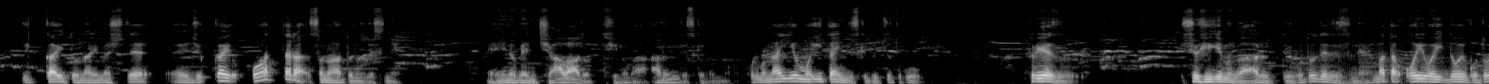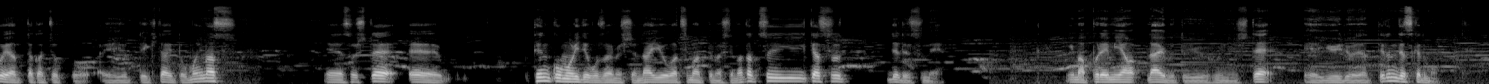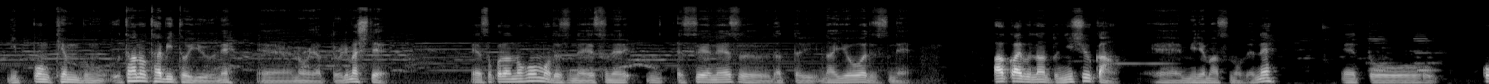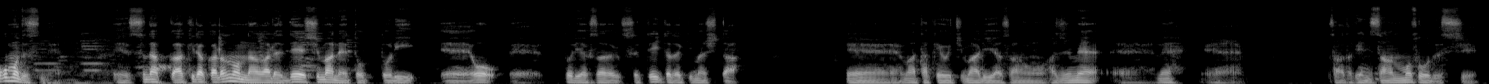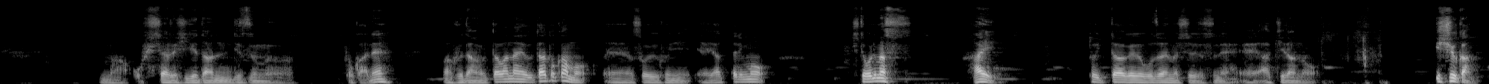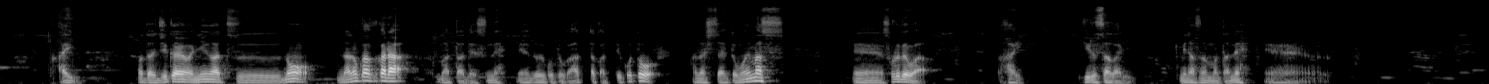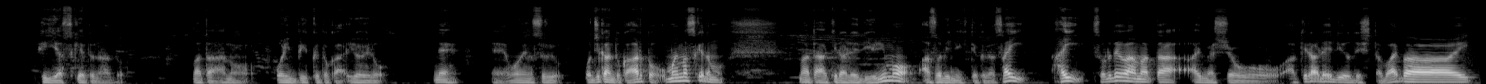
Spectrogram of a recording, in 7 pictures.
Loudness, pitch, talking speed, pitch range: -24 LUFS, 100 Hz, 330 characters per minute, 85-135 Hz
